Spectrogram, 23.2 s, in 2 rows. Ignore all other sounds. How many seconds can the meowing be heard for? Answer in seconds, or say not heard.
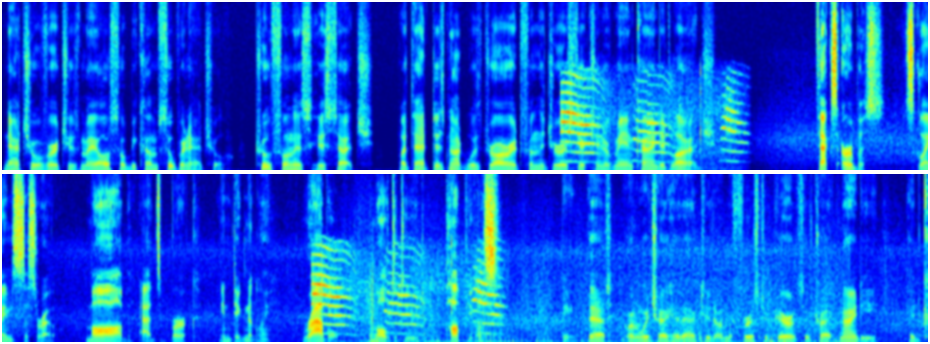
5 s.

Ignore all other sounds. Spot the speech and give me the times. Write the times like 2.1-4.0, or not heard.
0.0-8.9, 10.2-17.8, 18.6-23.1.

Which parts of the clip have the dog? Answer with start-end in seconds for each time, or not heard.
not heard.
